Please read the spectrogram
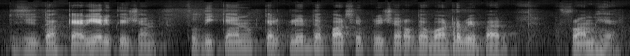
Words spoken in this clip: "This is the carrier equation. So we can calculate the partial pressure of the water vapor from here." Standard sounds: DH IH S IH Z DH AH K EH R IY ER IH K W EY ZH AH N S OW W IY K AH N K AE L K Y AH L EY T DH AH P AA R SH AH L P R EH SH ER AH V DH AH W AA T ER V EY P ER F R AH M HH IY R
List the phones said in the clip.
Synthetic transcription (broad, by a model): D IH S IH Z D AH K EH R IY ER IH K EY SH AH N S OW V IY K AH N K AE L K Y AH L EY T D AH P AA R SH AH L P R EH SH ER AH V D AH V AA T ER P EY P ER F R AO M HH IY R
